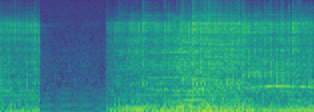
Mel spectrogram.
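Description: Soundtrack of a glitch-art performance video played back in the room: a harsh, dense wash of noise over steady low droning tones. It cuts out suddenly for about half a second near the start, then comes back.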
